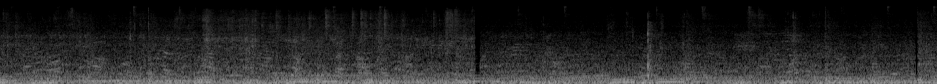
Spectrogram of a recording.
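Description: Shoppers murmur and chatter in a large, busy hall.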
